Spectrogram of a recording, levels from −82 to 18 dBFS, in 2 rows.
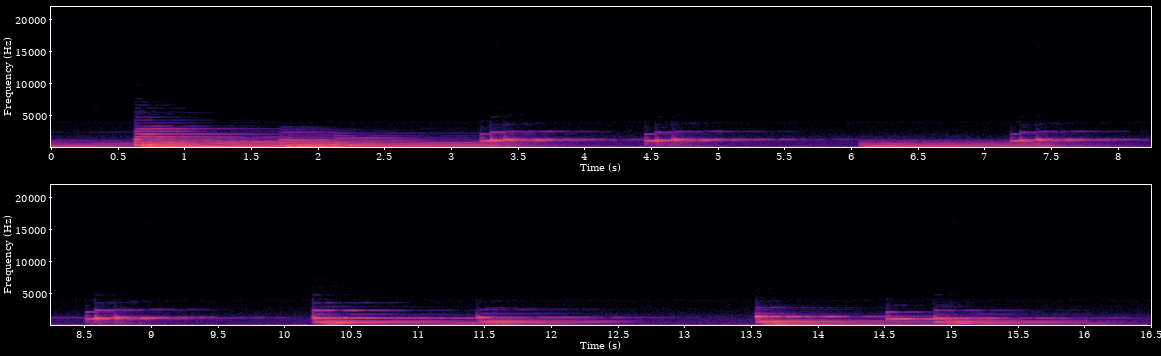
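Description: No technical faults can be heard anywhere in this music.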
